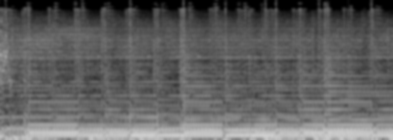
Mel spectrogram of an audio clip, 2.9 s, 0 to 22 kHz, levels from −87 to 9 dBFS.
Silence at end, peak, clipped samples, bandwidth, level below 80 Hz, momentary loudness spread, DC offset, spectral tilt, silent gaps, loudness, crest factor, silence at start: 0 s; 0 dBFS; under 0.1%; 18 kHz; -22 dBFS; 2 LU; under 0.1%; -7 dB/octave; none; -12 LUFS; 12 dB; 0 s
